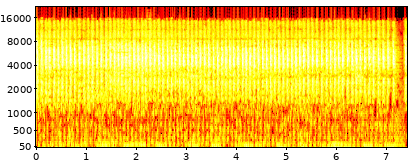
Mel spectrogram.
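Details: Eurasian tree sparrows chattering as they fight, recorded as tutor material for cage songbirds: a continuous, fast run of harsh, high chirping pulses, about four each second, ending abruptly.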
